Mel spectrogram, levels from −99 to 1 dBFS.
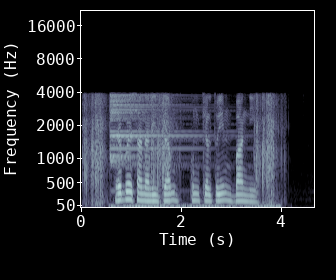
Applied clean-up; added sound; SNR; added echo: none; Gong + Rattle; 6 dB; none.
